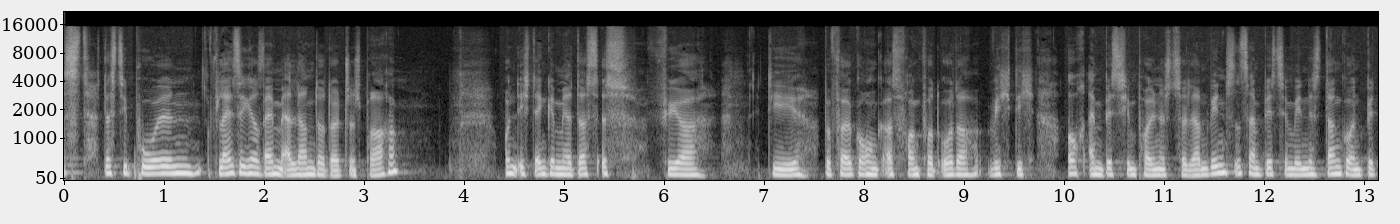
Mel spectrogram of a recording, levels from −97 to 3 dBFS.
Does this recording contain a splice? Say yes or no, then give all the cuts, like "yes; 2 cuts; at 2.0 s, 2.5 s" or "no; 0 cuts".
yes; 2 cuts; at 2.0 s, 7.5 s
